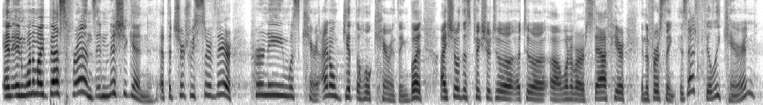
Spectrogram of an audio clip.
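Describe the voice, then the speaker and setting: A man preaching a sermon as pastor, animated and often asking his congregation questions. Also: sits high, fast talker, few pauses, big-room sound. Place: church sanctuary.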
